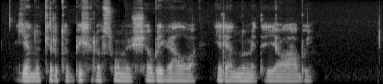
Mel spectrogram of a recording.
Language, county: Lithuanian, Vilnius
